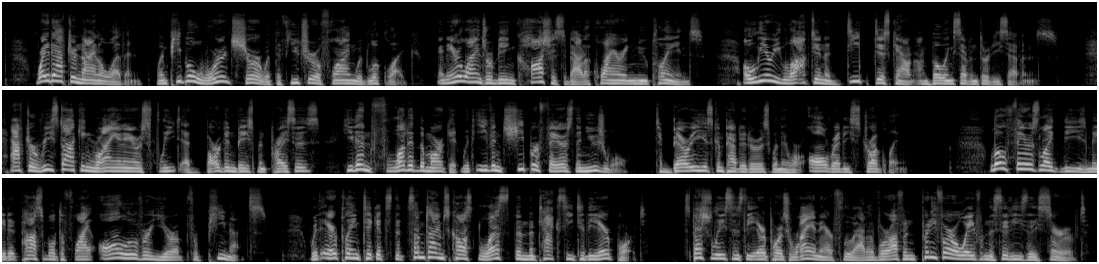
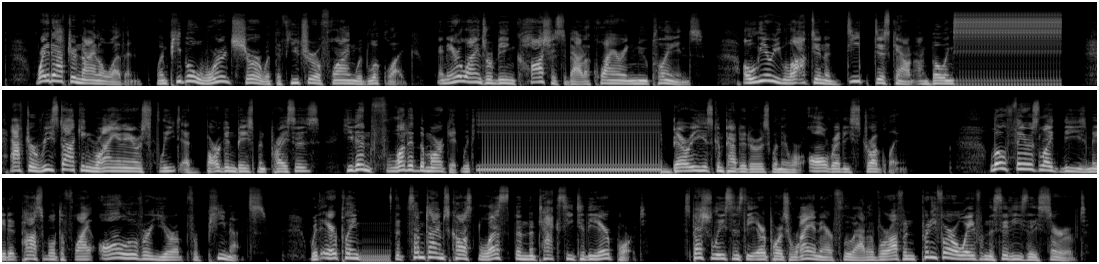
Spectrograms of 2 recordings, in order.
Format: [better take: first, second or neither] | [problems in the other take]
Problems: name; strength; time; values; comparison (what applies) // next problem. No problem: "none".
first | audio freezing; at 9.5 s for 1 s, at 16 s for 2 s and at 25 s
